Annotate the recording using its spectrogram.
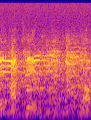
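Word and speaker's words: Hakeem: It's spelled now with an H, Akeem, but it's pronounced as it used to be, Akeem.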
